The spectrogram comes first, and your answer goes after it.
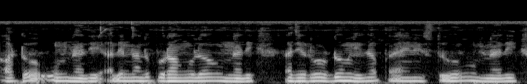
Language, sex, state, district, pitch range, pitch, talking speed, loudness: Telugu, male, Telangana, Mahabubabad, 150-160 Hz, 155 Hz, 125 wpm, -16 LUFS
